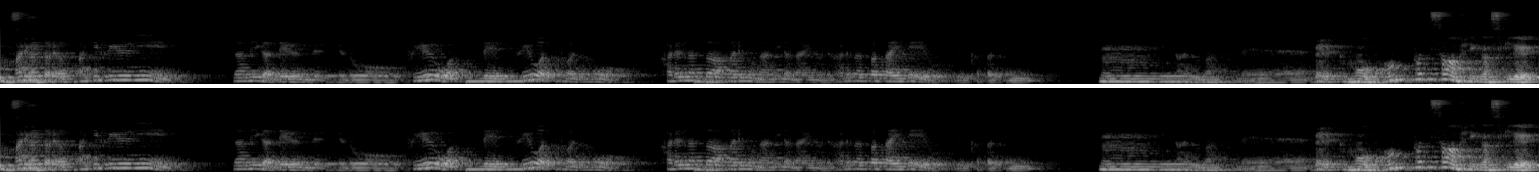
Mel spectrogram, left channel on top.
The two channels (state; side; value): identical; both; correlation 1.00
